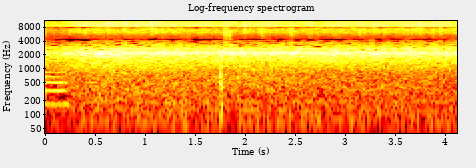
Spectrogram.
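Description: Rain falling steadily, an even hiss of drops, with one faint click a little under two seconds in.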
